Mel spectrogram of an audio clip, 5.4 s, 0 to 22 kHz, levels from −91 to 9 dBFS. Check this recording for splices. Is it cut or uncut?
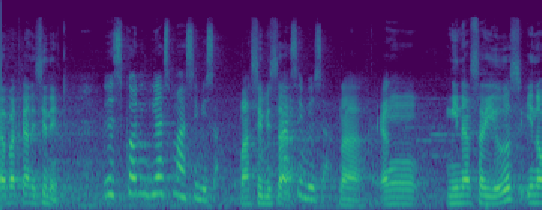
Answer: uncut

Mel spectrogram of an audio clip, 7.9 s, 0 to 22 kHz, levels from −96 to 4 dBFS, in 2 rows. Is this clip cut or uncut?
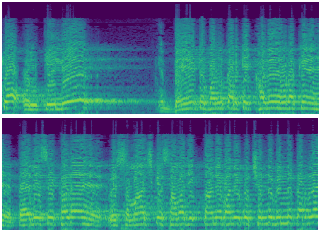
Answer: uncut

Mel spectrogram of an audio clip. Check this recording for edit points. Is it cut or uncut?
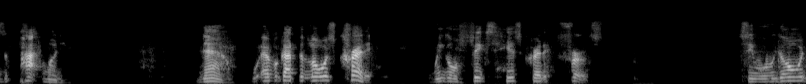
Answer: cut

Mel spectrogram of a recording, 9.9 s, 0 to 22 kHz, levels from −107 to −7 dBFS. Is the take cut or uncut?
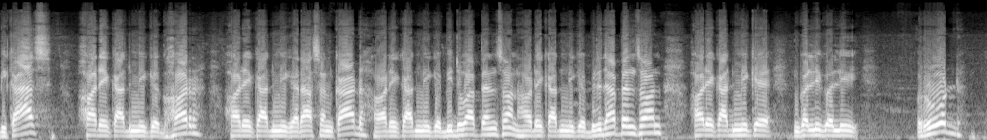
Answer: uncut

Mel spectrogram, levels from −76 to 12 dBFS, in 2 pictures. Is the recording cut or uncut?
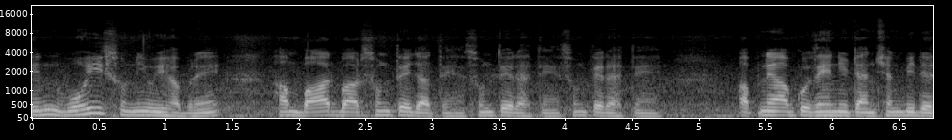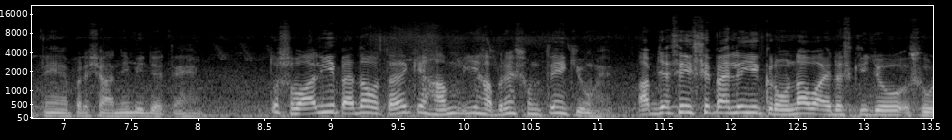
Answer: uncut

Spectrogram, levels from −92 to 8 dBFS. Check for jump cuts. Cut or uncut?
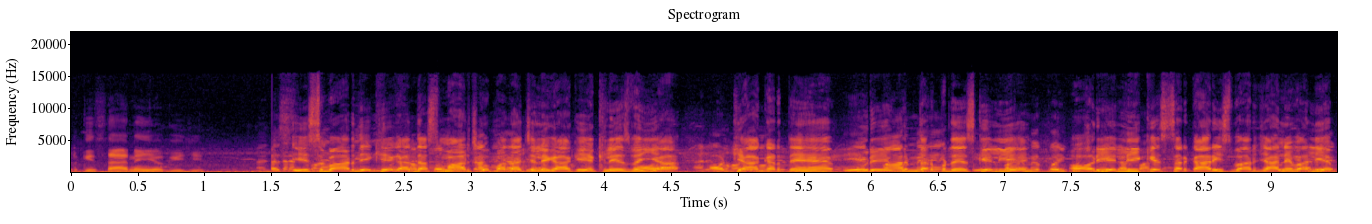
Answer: cut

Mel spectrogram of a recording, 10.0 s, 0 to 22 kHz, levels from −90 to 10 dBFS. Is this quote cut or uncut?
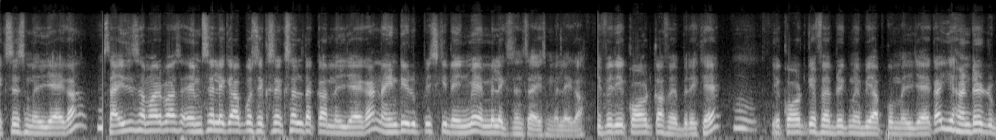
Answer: cut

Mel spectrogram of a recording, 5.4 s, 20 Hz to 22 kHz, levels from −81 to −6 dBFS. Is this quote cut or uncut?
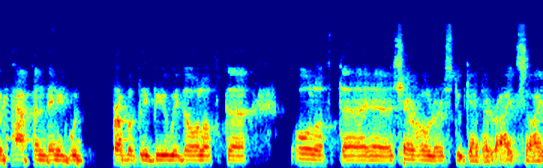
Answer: uncut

